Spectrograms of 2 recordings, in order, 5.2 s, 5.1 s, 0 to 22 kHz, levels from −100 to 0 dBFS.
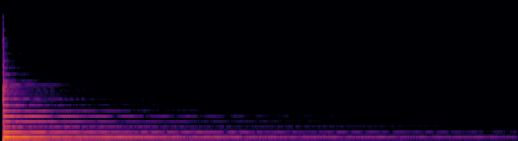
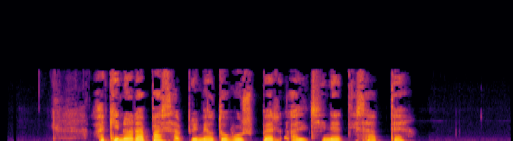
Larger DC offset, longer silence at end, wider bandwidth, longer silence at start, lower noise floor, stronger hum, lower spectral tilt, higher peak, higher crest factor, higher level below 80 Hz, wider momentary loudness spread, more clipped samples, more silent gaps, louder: neither; first, 1.8 s vs 1.05 s; about the same, 10.5 kHz vs 11.5 kHz; second, 0 s vs 0.55 s; about the same, -73 dBFS vs -72 dBFS; neither; second, -3 dB/octave vs -5 dB/octave; second, -22 dBFS vs 0 dBFS; about the same, 24 dB vs 22 dB; second, -62 dBFS vs -52 dBFS; first, 26 LU vs 14 LU; neither; neither; second, -43 LUFS vs -20 LUFS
